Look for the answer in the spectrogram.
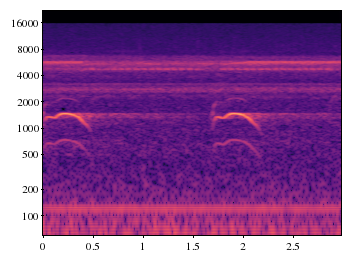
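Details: A laughing falcon's song in the predawn dark of Brasília, Brazil, 27 October 2023: two arched, descending notes about 1.6 seconds apart, set against a steady high-pitched insect chorus.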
